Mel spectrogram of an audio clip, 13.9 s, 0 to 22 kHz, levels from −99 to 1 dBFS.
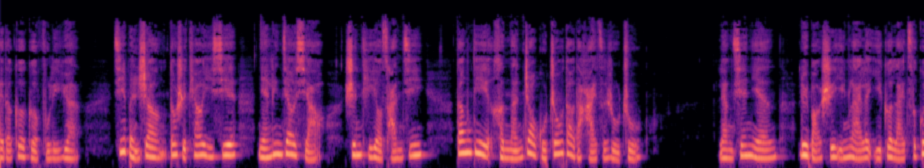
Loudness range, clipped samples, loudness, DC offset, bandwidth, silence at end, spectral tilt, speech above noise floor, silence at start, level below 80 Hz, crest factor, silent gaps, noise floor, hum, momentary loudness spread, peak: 5 LU; under 0.1%; -26 LUFS; under 0.1%; 15 kHz; 0 s; -4.5 dB/octave; 60 dB; 0 s; -66 dBFS; 16 dB; 10.62-10.66 s; -85 dBFS; none; 10 LU; -8 dBFS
